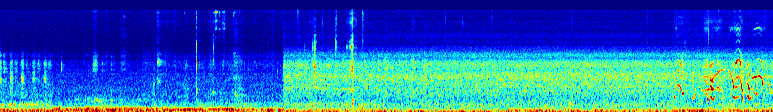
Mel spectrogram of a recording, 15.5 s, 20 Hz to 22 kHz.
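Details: Hannah, a Bernese Mountain Dog, pants while giving birth at home to the first of her nine puppies on July 16, 2013; steady breathy rasping fills the recording, with a few faint high squeaks near the end.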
